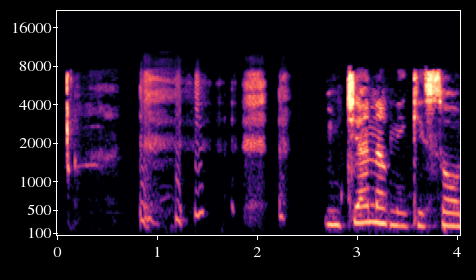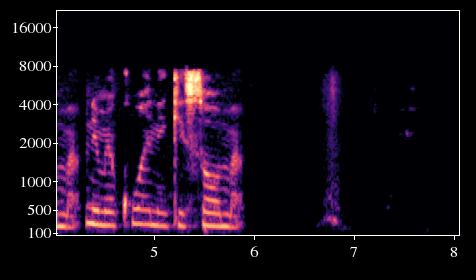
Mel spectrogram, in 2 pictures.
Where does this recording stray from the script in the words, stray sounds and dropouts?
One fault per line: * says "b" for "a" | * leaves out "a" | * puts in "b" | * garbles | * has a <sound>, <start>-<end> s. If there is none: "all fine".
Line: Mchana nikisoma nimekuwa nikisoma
* has a laugh, 0.8-2.4 s
* has a whoosh, 6.6-7.0 s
